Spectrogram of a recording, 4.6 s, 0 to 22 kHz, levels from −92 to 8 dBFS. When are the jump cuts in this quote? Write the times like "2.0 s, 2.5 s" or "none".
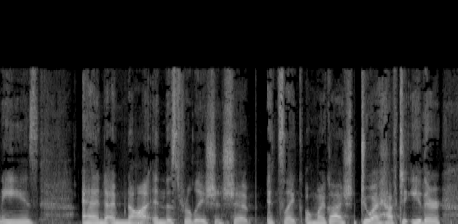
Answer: none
